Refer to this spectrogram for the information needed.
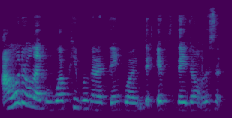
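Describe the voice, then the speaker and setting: A woman's voice: mid-range voice, lively intonation, fast talker. A woman with a mid-range voice steers a friendly chat with questions, her talk full of "like" fillers. She sounds a little distant from the mic. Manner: asks questions, filler-heavy. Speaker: podcast co-host. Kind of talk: casual chat among friends.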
